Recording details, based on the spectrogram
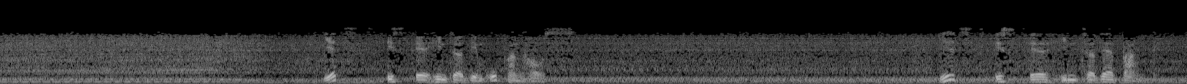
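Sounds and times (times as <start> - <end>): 
car engine running: 0.0 - 11.8
speech: 3.2 - 5.8, 9.4 - 11.6.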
